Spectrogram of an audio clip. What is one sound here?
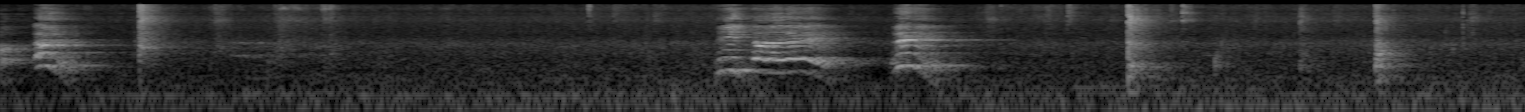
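A guard's boot heels stamp sharply on a hard floor.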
